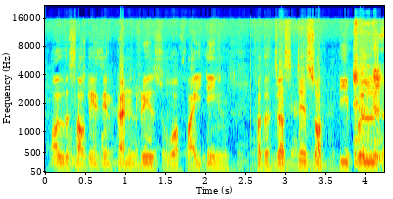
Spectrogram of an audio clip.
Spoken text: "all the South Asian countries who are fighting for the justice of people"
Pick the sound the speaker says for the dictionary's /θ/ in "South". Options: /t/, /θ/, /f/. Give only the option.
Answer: /t/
